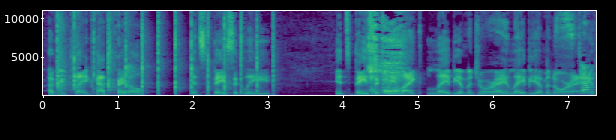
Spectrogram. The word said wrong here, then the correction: labia majora: I love how you said it in Italian. – Wait, is that not how you say it? – Minore and majore. – Wait, how do you say it in English? – Labia major labia majora. – Majora, you were right.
